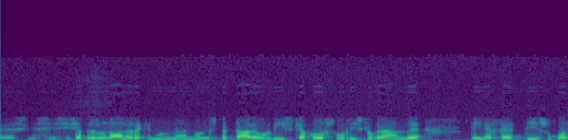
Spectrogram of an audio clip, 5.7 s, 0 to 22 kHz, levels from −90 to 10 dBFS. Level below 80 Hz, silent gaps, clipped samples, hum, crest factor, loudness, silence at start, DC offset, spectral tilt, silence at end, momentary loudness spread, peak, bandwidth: -56 dBFS; none; under 0.1%; none; 18 dB; -22 LUFS; 0 s; under 0.1%; -7.5 dB/octave; 0 s; 12 LU; -2 dBFS; 3.8 kHz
